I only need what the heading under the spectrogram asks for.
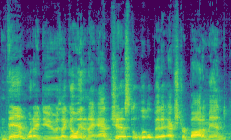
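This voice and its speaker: A man with a deep voice, a musician talking casually and at length in a video diary, explaining with many asides. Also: normal speed, a bit bright. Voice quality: deep natural voice. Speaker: singer-songwriter and self-producing musician. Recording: roomy, distant mic, faint background noise.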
